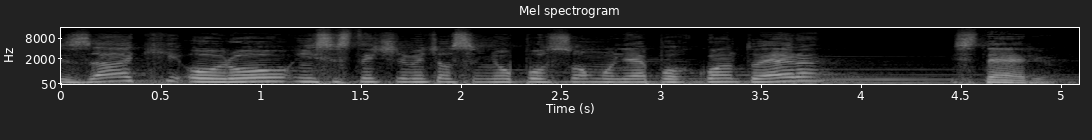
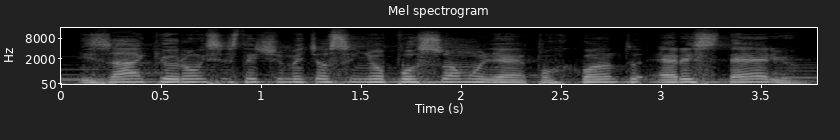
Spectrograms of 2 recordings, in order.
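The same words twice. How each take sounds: First: It is read slowly, with pauses. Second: It is read at a normal pace.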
